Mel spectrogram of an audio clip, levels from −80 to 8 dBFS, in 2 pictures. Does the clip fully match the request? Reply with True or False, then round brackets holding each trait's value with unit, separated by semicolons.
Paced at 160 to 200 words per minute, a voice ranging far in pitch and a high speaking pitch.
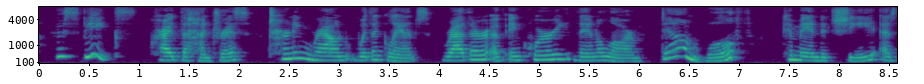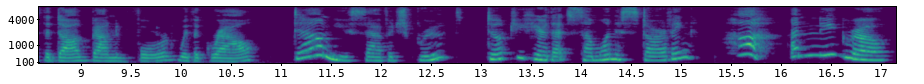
False (145 wpm; 6.2 semitones; 210 Hz)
